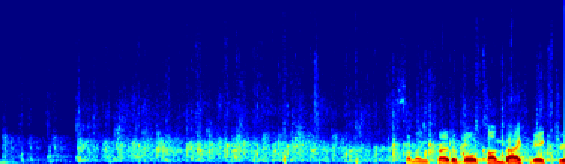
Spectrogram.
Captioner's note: applause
